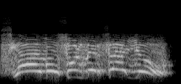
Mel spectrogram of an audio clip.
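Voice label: Italian near waypoint mood high, speech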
